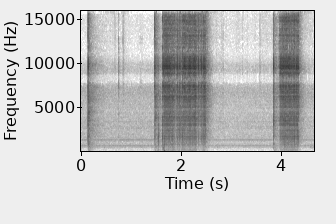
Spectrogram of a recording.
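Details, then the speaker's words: Welding on a 1991 Mazda Miata with metal cooled to room temperature between passes; crackly, uneven sizzle with pops as primer contamination spits in the weld. "so you can hear it's kind of sputtering a bit that's what I was talking about in the last video I haven't had good luck with the weld recording"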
